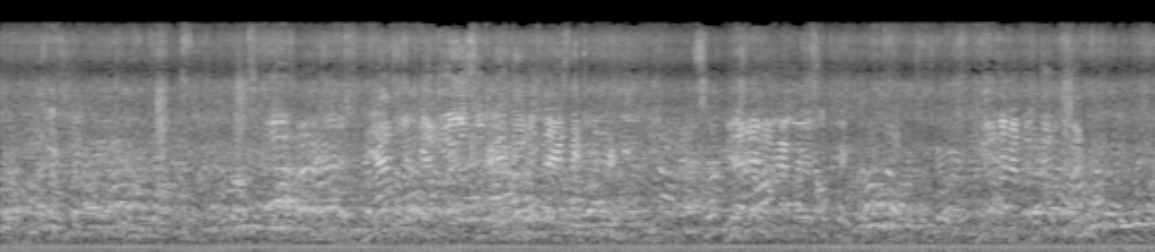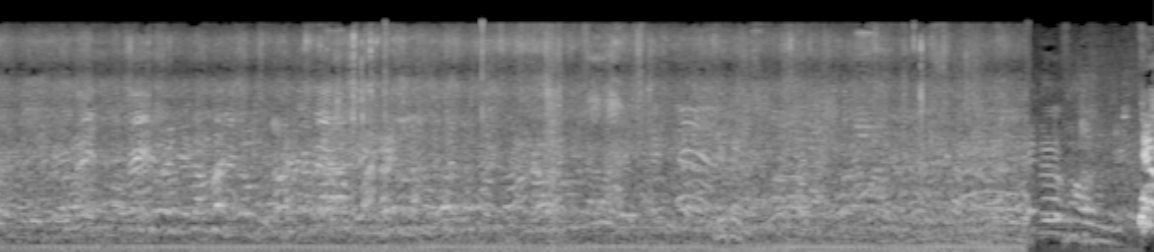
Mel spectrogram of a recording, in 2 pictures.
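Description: A crowd of men talks and argues outdoors.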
